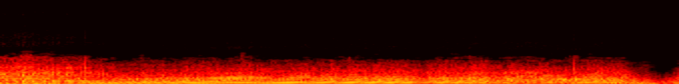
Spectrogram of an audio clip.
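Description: A messenger's motorbike speeding away: a loud, sustained engine drone with a strong, steady harmonic tone that holds nearly level throughout, then dips briefly at the very end.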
